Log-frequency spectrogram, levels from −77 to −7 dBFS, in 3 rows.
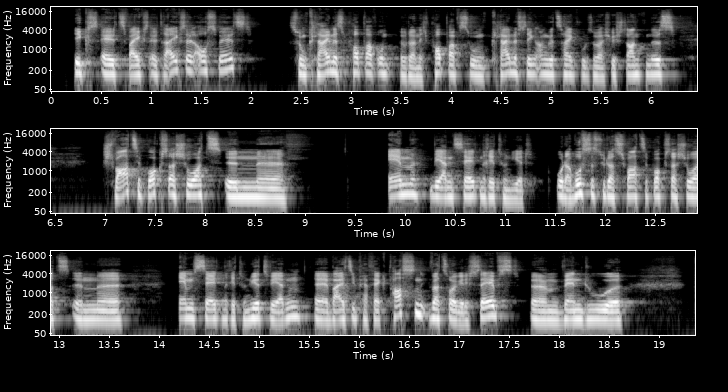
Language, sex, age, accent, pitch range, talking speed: German, male, 20-39, German, 130-160 Hz, 165 wpm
